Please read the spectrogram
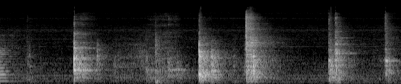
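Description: Metal kitchenware knocking: a tin can clanking against a cooking pot as canned diced tomatoes are emptied into it, about six sharp clanks in four seconds.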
